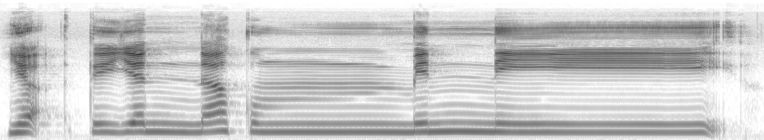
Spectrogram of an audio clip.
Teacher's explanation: یَأْتِینَکُم، میم ساکن کے بعد دوسری میم ہو تو ادغام شفوی کا قاعدہ لگتا ہے، یعنی غنہ کر کے پڑھتے ہیں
